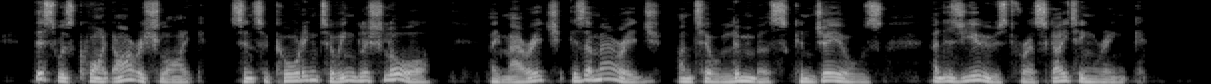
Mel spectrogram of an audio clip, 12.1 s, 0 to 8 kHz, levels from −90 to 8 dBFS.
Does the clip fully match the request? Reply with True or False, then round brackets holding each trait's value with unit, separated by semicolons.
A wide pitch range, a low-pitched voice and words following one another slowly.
True (6.2 semitones; 110 Hz; 125 wpm)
